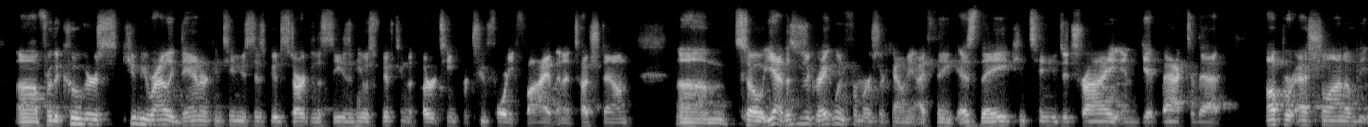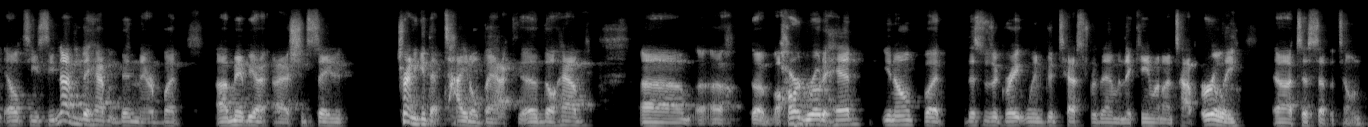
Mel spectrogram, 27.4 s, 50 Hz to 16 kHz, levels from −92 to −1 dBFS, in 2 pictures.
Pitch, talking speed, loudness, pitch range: 115 Hz, 230 wpm, -29 LUFS, 110-130 Hz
